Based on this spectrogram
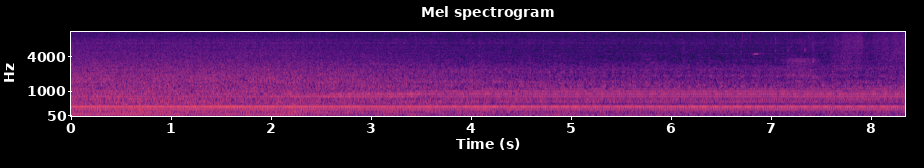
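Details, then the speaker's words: Fan on a cheap triac speed controller turned down from full power: steady, loud electrical buzz over the slower motor, blamed on the triac sending square waves into the supply; speed still varies. "you can hear that buzzing which is clearly unacceptable you can't operate the fan under such conditions but it does actually vary the speed"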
